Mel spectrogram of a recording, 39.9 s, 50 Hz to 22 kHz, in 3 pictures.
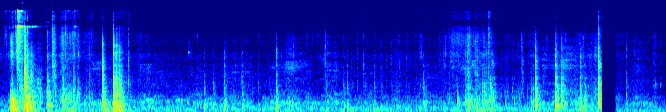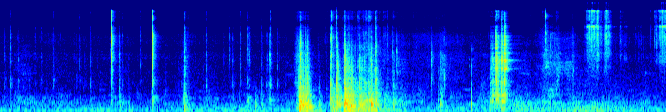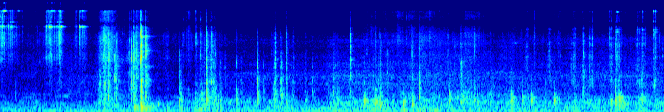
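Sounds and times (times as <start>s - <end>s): metal tools clinking: 24.2s - 28.4s.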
